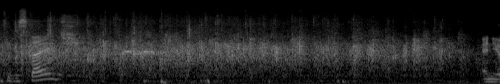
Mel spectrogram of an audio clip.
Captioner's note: audience applauding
